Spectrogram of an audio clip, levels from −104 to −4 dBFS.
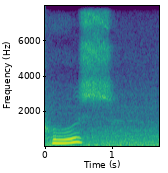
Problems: constant background noise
